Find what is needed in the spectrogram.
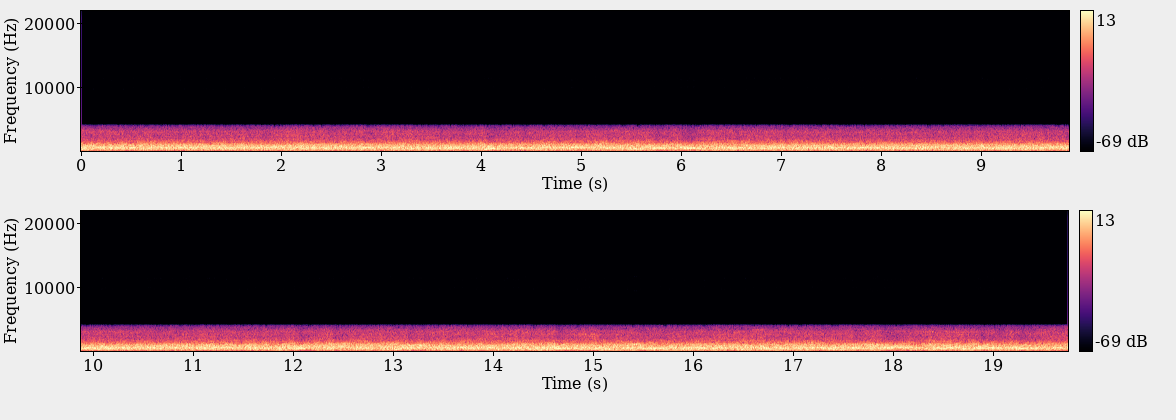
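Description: Live noise music from a performer's electronics: a dense, steady mass of harsh noise that barely changes in level, heaviest in the middle range.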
